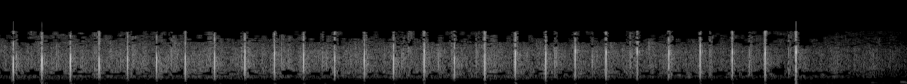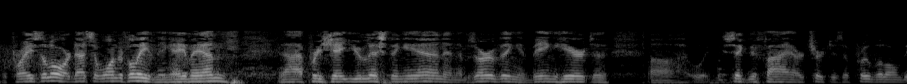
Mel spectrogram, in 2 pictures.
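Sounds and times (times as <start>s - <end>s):
church congregation clapping for newly ordained men: 0.0s - 11.7s
speech: 9.2s - 18.1s.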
